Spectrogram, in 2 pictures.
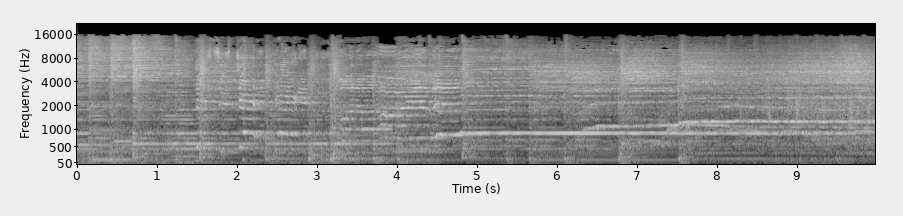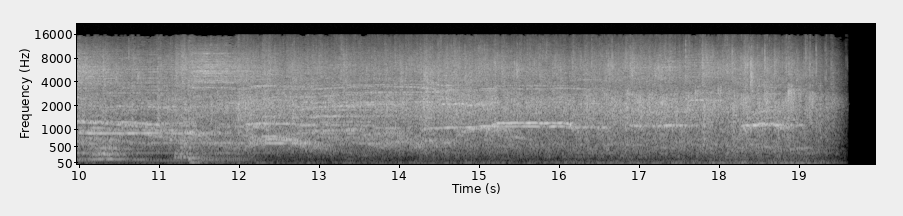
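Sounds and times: song with backing track: 0:00.0 - 0:12.1
audience cheering: 0:05.8 - 0:19.6
audience applauding: 0:06.4 - 0:19.6.

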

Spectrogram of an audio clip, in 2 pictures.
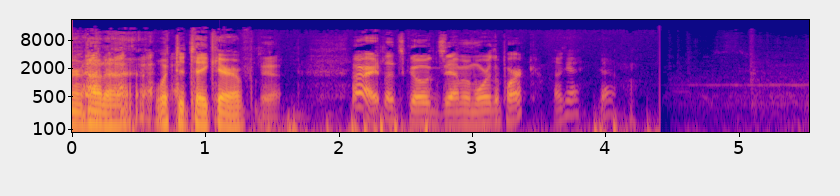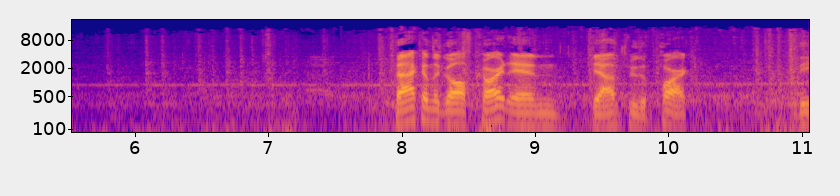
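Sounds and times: golf cart whining: 0:04.5 - 0:11.0.

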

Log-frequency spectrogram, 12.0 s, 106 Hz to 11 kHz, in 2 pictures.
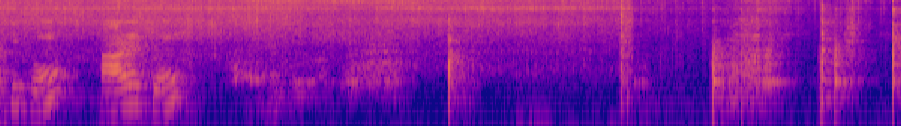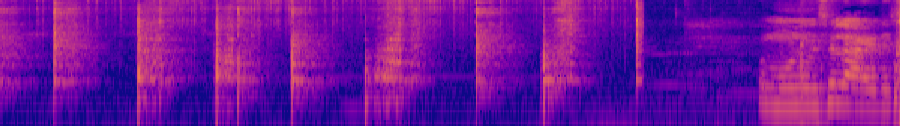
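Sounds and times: vegetables sizzling in frying pan: 0:00.0 - 0:10.3.

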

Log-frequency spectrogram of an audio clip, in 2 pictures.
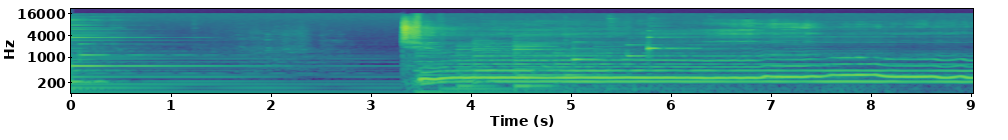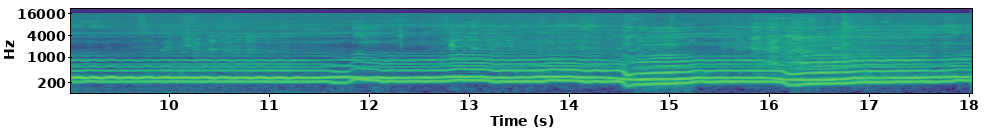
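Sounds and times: men humming in harmony: 0:03.3 - 0:18.0.

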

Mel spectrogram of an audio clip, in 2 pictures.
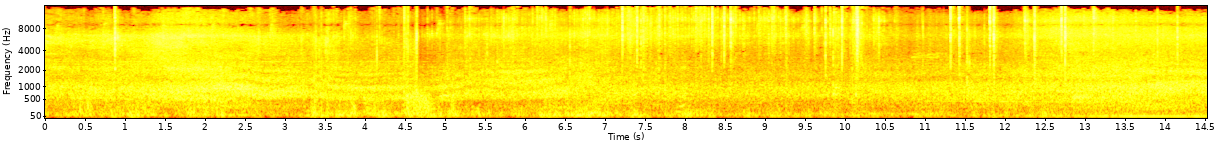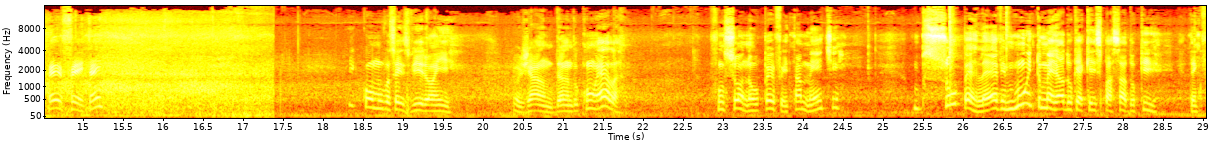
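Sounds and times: wind on microphone: 0:00.0 - 0:14.6, 0:15.2 - 0:17.5
bicycle tyres on asphalt: 0:00.0 - 0:18.2
road traffic: 0:00.0 - 0:29.0
sharp clicks: 0:09.6 - 0:14.3.

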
